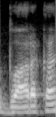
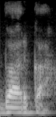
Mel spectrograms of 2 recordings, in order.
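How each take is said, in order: First: द्वारका in three beats, "dwa-ra-ka"; wrong form. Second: द्वारका in two beats, "dwar-ka"; no vowel after the r in द्वारका; correct form. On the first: Teacher rejecting a mistake, द्वारका as "dwaraka". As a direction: add a vowel after the r in द्वारका. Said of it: "द्वारका नहीं होता". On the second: Teacher giving the correction, द्वारका as "dwarka". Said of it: "क्या होता है". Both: Shown as a demonstration.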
